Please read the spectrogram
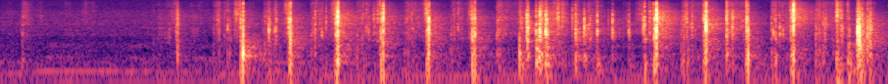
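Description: A tarot deck shuffled by hand: quiet at first, then about a second in a quick, irregular run of sharp card snaps and flicks.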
